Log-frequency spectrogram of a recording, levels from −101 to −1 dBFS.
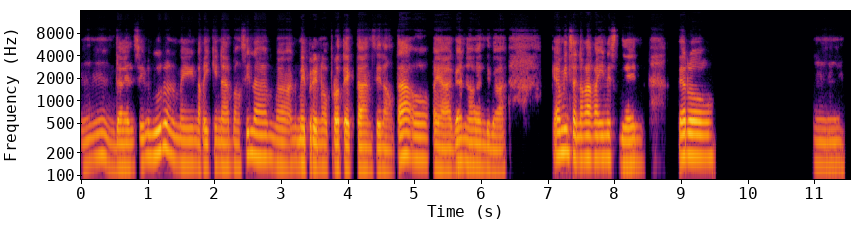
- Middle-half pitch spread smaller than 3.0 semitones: No, average, 4.3 semitones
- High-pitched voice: No, medium, 145 Hz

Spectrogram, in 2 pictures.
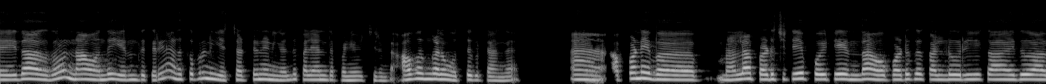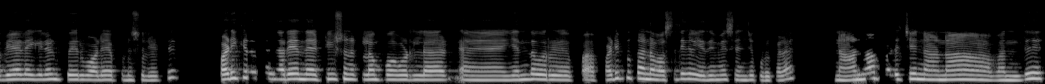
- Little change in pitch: Yes, narrow, 2.3 semitones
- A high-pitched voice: Yes, high, 225 Hz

